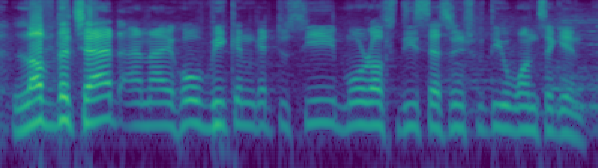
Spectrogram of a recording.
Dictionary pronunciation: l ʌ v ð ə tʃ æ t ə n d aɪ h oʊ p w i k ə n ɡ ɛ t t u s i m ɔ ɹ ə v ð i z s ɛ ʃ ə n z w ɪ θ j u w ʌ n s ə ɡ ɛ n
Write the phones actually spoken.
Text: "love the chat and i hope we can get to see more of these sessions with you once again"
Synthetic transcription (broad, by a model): l ʌ v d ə tʃ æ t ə n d aɪ h oʊ p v i k ə n ɡ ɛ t t u s i m ɔ ɹ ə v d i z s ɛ s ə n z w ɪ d j u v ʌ n s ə ɡ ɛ n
